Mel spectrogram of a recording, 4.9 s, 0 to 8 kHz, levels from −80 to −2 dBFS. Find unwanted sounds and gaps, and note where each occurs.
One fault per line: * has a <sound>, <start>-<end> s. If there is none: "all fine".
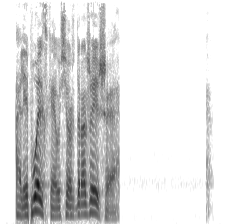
all fine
